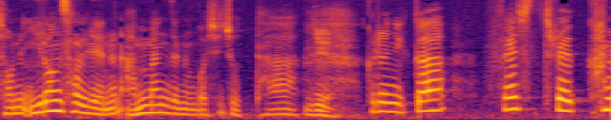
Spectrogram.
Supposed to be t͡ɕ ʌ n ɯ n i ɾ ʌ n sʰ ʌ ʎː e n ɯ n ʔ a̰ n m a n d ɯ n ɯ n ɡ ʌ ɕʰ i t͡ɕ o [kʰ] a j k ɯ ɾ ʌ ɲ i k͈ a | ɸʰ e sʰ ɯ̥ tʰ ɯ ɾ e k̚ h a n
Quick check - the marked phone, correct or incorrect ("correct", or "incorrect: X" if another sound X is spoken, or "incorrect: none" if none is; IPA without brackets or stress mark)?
incorrect: tʰ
